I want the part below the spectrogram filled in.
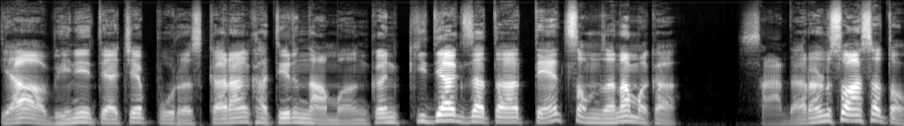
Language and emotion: Goan Konkani, disgusted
